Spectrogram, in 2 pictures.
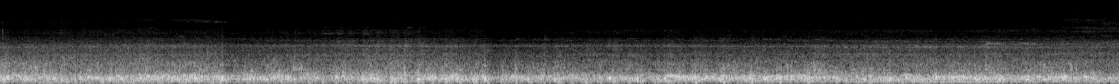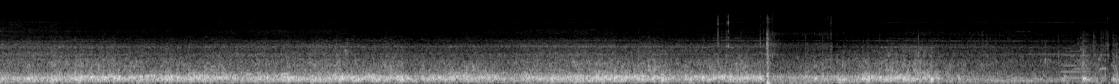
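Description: Mild-steel economy passenger coaches rolling past close by: a steady, loud rumble of steel wheels on the rails, with a couple of sharp clicks and the rumble dropping away near the end as the last coach passes.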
